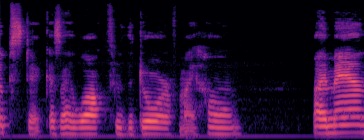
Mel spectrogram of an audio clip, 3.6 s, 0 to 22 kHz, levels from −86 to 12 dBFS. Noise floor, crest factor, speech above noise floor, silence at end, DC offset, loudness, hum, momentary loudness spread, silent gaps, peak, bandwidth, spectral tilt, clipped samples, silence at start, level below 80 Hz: -63 dBFS; 20 dB; 37 dB; 0 s; under 0.1%; -26 LUFS; none; 13 LU; none; -6 dBFS; 19.5 kHz; -2.5 dB/octave; under 0.1%; 0 s; -80 dBFS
